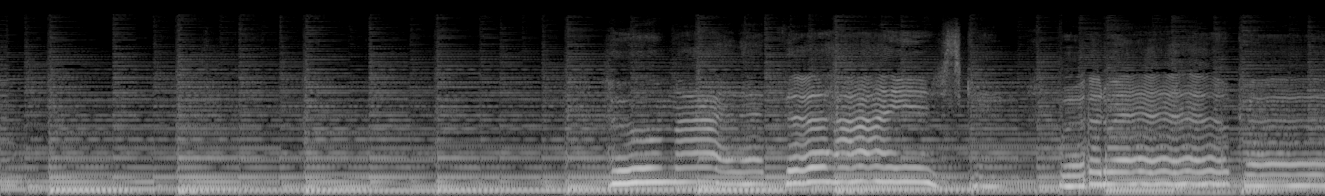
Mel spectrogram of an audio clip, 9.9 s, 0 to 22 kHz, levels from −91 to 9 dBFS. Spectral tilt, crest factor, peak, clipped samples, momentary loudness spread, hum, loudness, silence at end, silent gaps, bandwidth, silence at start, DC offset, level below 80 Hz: -8 dB/octave; 14 dB; -6 dBFS; under 0.1%; 10 LU; none; -21 LUFS; 0 s; none; 11.5 kHz; 0 s; under 0.1%; -46 dBFS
